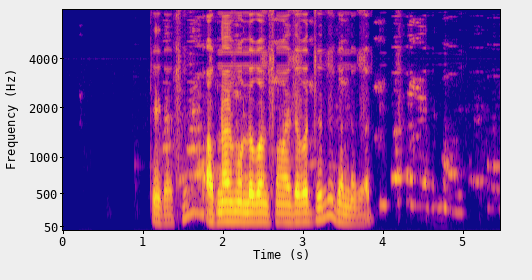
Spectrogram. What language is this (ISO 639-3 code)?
ben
